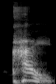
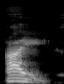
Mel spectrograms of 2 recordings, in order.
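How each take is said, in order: First: "kai" with a breathy, blown k, like khai; "kai" said as khai, with the k aspirated. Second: "kai" said plain, without the puff of air; the unaspirated "kai" the teacher rejects; "kai" with a plain k, no breath after it; wrong kai. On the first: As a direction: blow air out on the k of "kai". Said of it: "pronunciar como soplano". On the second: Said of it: "kai, no es". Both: Shown as a demonstration.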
